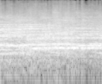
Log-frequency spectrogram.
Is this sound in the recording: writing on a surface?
no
